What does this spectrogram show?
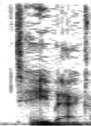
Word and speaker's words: Tabak: Tabak, I want to be correct.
